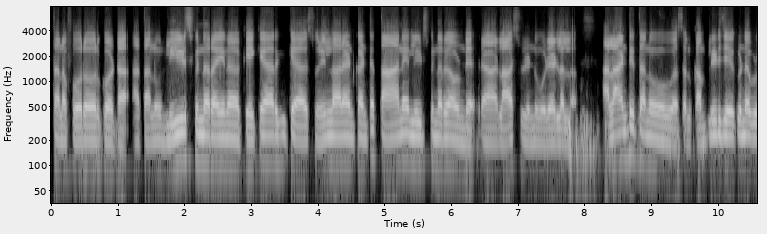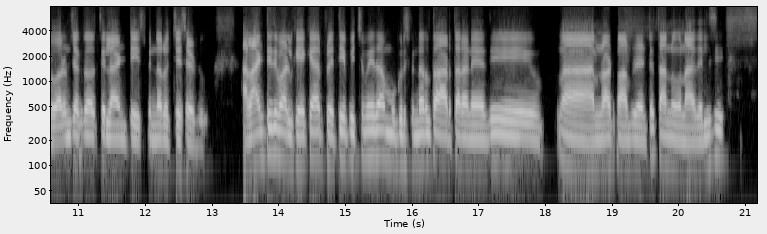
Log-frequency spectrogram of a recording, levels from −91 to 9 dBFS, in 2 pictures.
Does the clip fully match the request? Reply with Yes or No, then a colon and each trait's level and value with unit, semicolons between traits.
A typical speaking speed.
No: fast, 135 wpm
